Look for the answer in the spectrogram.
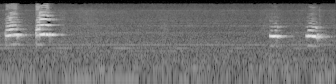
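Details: A nineteen-year-old pet cockatiel makes a morning fuss for its cage cloth to be lifted: two quick ringing calls, a second of quiet, then two more matching calls.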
